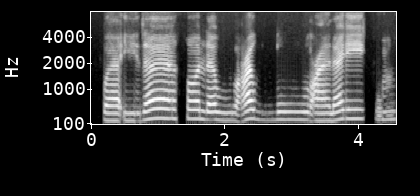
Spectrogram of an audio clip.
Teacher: Huruf dotnya penekanannya di sisi lidah menempel ke gigi geraham.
